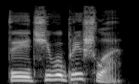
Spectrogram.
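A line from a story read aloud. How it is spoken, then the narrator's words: Displeased grumble. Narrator (Russian): недовольно буркнула моя потенциальная жертва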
